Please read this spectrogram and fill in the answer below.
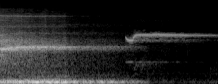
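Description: Anime-style flying sound effect of a character zipping past. A sudden loud rumbling whoosh carries a steady high whistle that jumps up in pitch a little past a second in, then fades.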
